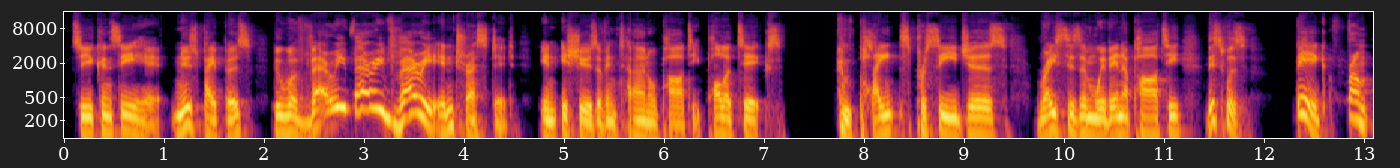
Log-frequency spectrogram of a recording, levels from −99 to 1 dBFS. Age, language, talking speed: 30-49, English, 130 wpm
